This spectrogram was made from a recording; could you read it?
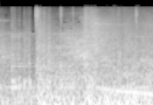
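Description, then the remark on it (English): Loud, continuous chaos of smashing and explosions in a film chase scene where Duke and Ripcord, wearing accelerator suits, pursue others, with deep booming rumbles and a sharp crash near the start, dense with no clear pauses. “All the while, things are being smashed and exploding.”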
